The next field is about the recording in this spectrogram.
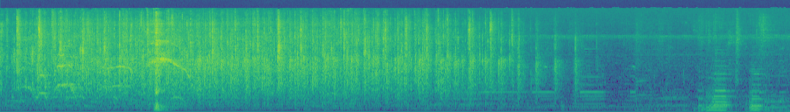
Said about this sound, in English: How about a warm welcome for Mary McLean and Liz Pennock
